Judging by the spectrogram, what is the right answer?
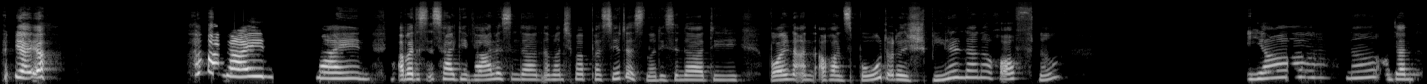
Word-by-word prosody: Ja, 300 Hz, -3 st, +8 dB
ja. 350 Hz, +3 st, +5 dB, 1.4 s
Oh, -, -, +1 dB, 0.3 s
nein, 370 Hz, +1 st, +9 dB, 0.5 s
nein. 275 Hz, -3 st, +2 dB, 0.2 s
Aber 235 Hz, +4 st, +3 dB
das 235 Hz, 0 st, -4 dB
ist 250 Hz, -, -2 dB
halt 240 Hz, -1 st, +1 dB
die 230 Hz, -3 st, -7 dB
Wale 225 Hz, +4 st, -1 dB
sind 240 Hz, -2 st, -5 dB
da 225 Hz, -1 st, -3 dB
ne, 220 Hz, -, -10 dB
manchmal 225 Hz, +2 st, -7 dB
passiert 235 Hz, +3 st, -7 dB
das, 245 Hz, -7 st, -5 dB
ne? 185 Hz, 0 st, -8 dB
Die 200 Hz, -, -10 dB
sind 210 Hz, +2 st, -9 dB
da 205 Hz, -1 st, -1 dB
die 205 Hz, 0 st, -12 dB, 0.3 s
wollen 215 Hz, +4 st, +1 dB
an 215 Hz, -2 st, -6 dB
auch 200 Hz, +2 st, -6 dB
ans 195 Hz, -4 st, -1 dB
Boot, 210 Hz, +10 st, -4 dB
oder 220 Hz, -1 st, -2 dB
die 200 Hz, -, -4 dB
spielen 215 Hz, +12 st, -5 dB
dann 320 Hz, -1 st, -5 dB
auch 290 Hz, -2 st, -10 dB
oft, 260 Hz, -2 st, -5 dB
ne? 250 Hz, +12 st, -9 dB, 1.9 s
Ja, 285 Hz, +6 st, -1 dB, 0.6 s
ne? 310 Hz, +4 st, -7 dB
Und 230 Hz, +1 st, -11 dB
dann 240 Hz, 0 st, -1 dB
240 Hz, 160 wpm, -18 LUFS, 215-285 Hz, 1.9 s, nein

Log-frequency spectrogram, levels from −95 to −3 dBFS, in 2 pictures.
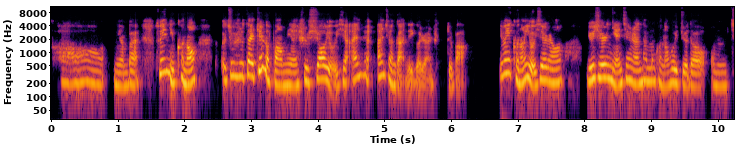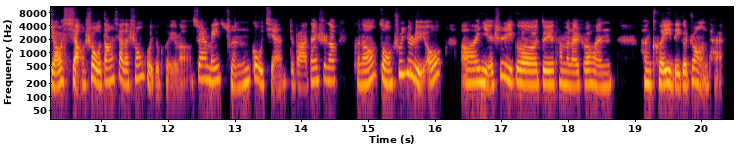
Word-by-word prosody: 哦， 200 Hz, -1 st, -5 dB
明 175 Hz, -2 st, -4 dB
白。 195 Hz, +1 st, -1 dB, 0.2 s
所 340 Hz, -, +2 dB
以 370 Hz, -, +2 dB
你 280 Hz, -, +4 dB
可 230 Hz, +4 st, 0 dB
能， 190 Hz, +4 st, +5 dB, 0.4 s
呃， 235 Hz, -, -2 dB
就 295 Hz, +5 st, -1 dB
是 285 Hz, 0 st, 0 dB
在 295 Hz, 0 st, +6 dB
这 390 Hz, +7 st, +5 dB
个 425 Hz, -, +6 dB
方 185 Hz, -3 st, +1 dB
面 180 Hz, -1 st, -1 dB
是 225 Hz, +2 st, +1 dB
需 215 Hz, +5 st, -1 dB
要 255 Hz, 0 st, +7 dB
有 225 Hz, -, +1 dB
一 -, -, -3 dB
些 205 Hz, -, -3 dB
安 260 Hz, +8 st, 0 dB
全 -, -, -4 dB
安 285 Hz, +3 st, +1 dB
全 225 Hz, -10 st, -1 dB
感 -, -, 0 dB
的 -, -, -6 dB
一 -, -, -4 dB
个 -, -, -4 dB
人， -, -, -6 dB
是 -, -, -13 dB
对 -, -, -6 dB
吧？ -, -, -5 dB, 0.5 s
因 300 Hz, -, -4 dB
为 345 Hz, +1 st, +4 dB
可 230 Hz, -, 0 dB
能 220 Hz, +5 st, +3 dB
有 250 Hz, -, +5 dB
一 175 Hz, -, +1 dB
些 245 Hz, +2 st, +3 dB
人， 215 Hz, -2 st, +1 dB, 0.5 s
尤 235 Hz, +2 st, +4 dB
其 270 Hz, -, +2 dB
是 270 Hz, 0 st, +6 dB
年 205 Hz, -7 st, +2 dB
轻 245 Hz, +1 st, -1 dB
人， 200 Hz, 0 st, +1 dB
他 230 Hz, -, -1 dB
们 225 Hz, 0 st, -1 dB
可 205 Hz, -4 st, -5 dB
能 170 Hz, 0 st, -5 dB
会 205 Hz, 0 st, +2 dB
觉 185 Hz, -3 st, -1 dB
得： 175 Hz, -1 st, 0 dB, 0.3 s
嗯， 175 Hz, -1 st, -7 dB
只 185 Hz, -, +1 dB
要 190 Hz, -, +5 dB
享 205 Hz, -3 st, +1 dB
受 230 Hz, -4 st, +3 dB
当 220 Hz, +3 st, 0 dB
下 250 Hz, -, -1 dB
的 190 Hz, -, 0 dB
生 255 Hz, +6 st, -3 dB
活 -, -, -3 dB
就 -, -, -8 dB
可 -, -, -12 dB
以 -, -, -10 dB
了， -, -, -11 dB
虽 260 Hz, -, -1 dB
然 250 Hz, -, 0 dB
没 225 Hz, +2 st, 0 dB
存 190 Hz, 0 st, -5 dB
够 260 Hz, -3 st, +3 dB
钱 210 Hz, +1 st, -7 dB
对 195 Hz, -, -7 dB
吧？ 165 Hz, -3 st, -2 dB
但 220 Hz, +1 st, -1 dB
是 245 Hz, +1 st, -5 dB
呢， 225 Hz, -1 st, -1 dB, 0.3 s
可 190 Hz, -, -7 dB
能 205 Hz, +10 st, 0 dB
总 200 Hz, -6 st, +1 dB
出 325 Hz, -, -2 dB
去 335 Hz, 0 st, +2 dB
旅 210 Hz, -, +4 dB
游， 265 Hz, +10 st, 0 dB, 0.3 s
啊， 205 Hz, 0 st, 0 dB
也 205 Hz, -4 st, +3 dB
是 270 Hz, +6 st, -2 dB
一 215 Hz, -, +3 dB
个 195 Hz, -3 st, +3 dB
对 195 Hz, 0 st, +1 dB
于 195 Hz, -, +2 dB
他 200 Hz, +1 st, -7 dB
们 190 Hz, -1 st, -3 dB
来 175 Hz, 0 st, +1 dB
说 195 Hz, +1 st, -1 dB
很 170 Hz, 0 st, -4 dB, 0.4 s
很 200 Hz, -2 st, 0 dB
可 195 Hz, -1 st, +2 dB
以 200 Hz, +1 st, +7 dB
的 -, -, 0 dB
一 -, -, 0 dB
个 180 Hz, +1 st, +2 dB
状 205 Hz, +1 st, -2 dB
态。 -, -, -11 dB
210 Hz, 315 characters per minute, -22 LUFS, 190-245 Hz, 0.5 s, 要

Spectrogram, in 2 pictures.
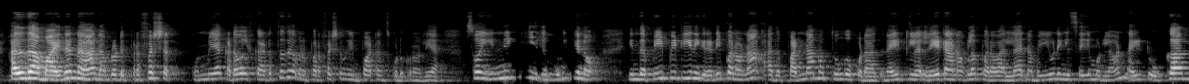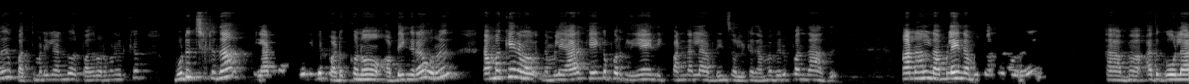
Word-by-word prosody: அதுதாமா. 270 Hz, -4 st, +12 dB
என்னன்னா, 290 Hz, 0 st, +5 dB
நம்மளுடைய 225 Hz, 0 st, -2 dB
ப்ரொஃபஷன் 260 Hz, +3 st, -1 dB, 0.2 s
உண்மையா 245 Hz, +5 st, -2 dB
கடவுளுக்கு 245 Hz, +1 st, -1 dB
அடுத்தது 310 Hz, +8 st, -7 dB
நமது 225 Hz, -8 st, -7 dB
ப்ரொஃபஷனுக்கு 240 Hz, +2 st, -8 dB
இம்பார்ட்டன்ஸ் 215 Hz, 0 st, -8 dB
குடுக்குறோம் 185 Hz, 0 st, -10 dB
இல்லையா? 190 Hz, -1 st, -8 dB, 0.3 s
சோ 295 Hz, -, -1 dB, 0.2 s
இன்னிக்கு 310 Hz, +5 st, -4 dB
இத 230 Hz, -, -7 dB
முடிக்கணும். 260 Hz, -2 st, -3 dB, 0.4 s
இந்த 235 Hz, 0 st, 0 dB
பிபிடி 290 Hz, +2 st, -2 dB
இன்னைக்கு 275 Hz, -7 st, 0 dB
ரெடி 255 Hz, +5 st, -6 dB
பண்ணோனா, 255 Hz, +3 st, -1 dB, 0.2 s
அதப் 205 Hz, -1 st, -9 dB
பண்ணாம 265 Hz, +7 st, -3 dB
தூங்கக்கூடாது. 230 Hz, -6 st, -4 dB
நைட்ல 230 Hz, +1 st, -2 dB
லேட் 235 Hz, +2 st, +3 dB
ஆனாக்கூட 225 Hz, +2 st, -4 dB
பரவால்ல. 200 Hz, +1 st, -3 dB
நம்ம 205 Hz, -1 st, -8 dB
ஈவ்னிங்ல 235 Hz, -1 st, -4 dB
செய்ய 220 Hz, +2 st, -6 dB
முடியலனா 200 Hz, -1 st, -7 dB
நைட் 215 Hz, +2 st, -5 dB
உக்காந்து, 260 Hz, +3 st, +3 dB
10 -, -, -7 dB
மணில 220 Hz, +2 st, -7 dB
இருந்து 240 Hz, +4 st, -3 dB
ஒரு 235 Hz, -, -15 dB
11 200 Hz, +1 st, -6 dB
மணி 225 Hz, -, -10 dB
வரைக்கும் 315 Hz, +7 st, -12 dB, 0.3 s
முடிச்சுட்டு 330 Hz, 0 st, 0 dB
தான் 360 Hz, -, +6 dB, 0.3 s
லேப்டாப் 210 Hz, +1 st, -3 dB
பூட்டிட்டு -, -, 0 dB
படுக்கணும், 225 Hz, +3 st, +2 dB
அப்படிங்கிற 230 Hz, +7 st, +1 dB
ஒரு 310 Hz, -, +1 dB, 0.4 s
நமக்கே 325 Hz, +5 st, +3 dB
நம்ம 260 Hz, -3 st, +5 dB
நம்மள 210 Hz, +4 st, -3 dB
யாரும் 260 Hz, +2 st, +1 dB
கேட்க 280 Hz, +2 st, +1 dB
போறததுல்ல, 240 Hz, -7 st, -4 dB
"ஏன் 235 Hz, -, +1 dB
இன்னைக்கு 210 Hz, -2 st, -13 dB
பண்ணல?" 215 Hz, +1 st, -5 dB
அப்படின்னு 200 Hz, +2 st, -8 dB
சொல்லிட்டு, 180 Hz, 0 st, -6 dB
நம்ம 205 Hz, +3 st, -8 dB
விருப்பம் 230 Hz, +1 st, -6 dB
தான் 215 Hz, -, -2 dB
அது. 180 Hz, -, -12 dB, 0.7 s
ஆனாலும் 280 Hz, +1 st, +4 dB
நம்மளே 275 Hz, +4 st, +8 dB
நம்மளுக்கு 470 Hz, -, -4 dB
வந்து -, -, -8 dB, 0.8 s
ஒரு -, -, -55 dB, 0.3 s
ஆமா 200 Hz, +1 st, -4 dB
அது 235 Hz, +1 st, 0 dB
கோலா 230 Hz, 0 st, +6 dB
230 Hz, 180 wpm, -22 LUFS, 210-270 Hz, 0.8 s, அதுதாமா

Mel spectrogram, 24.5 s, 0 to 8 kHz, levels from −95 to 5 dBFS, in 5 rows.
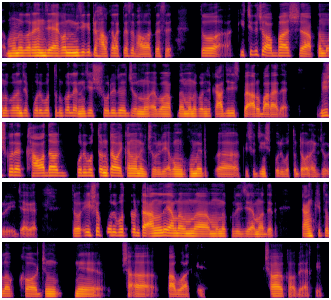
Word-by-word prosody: মনে 135 Hz, +1 st, +6 dB
করেন 145 Hz, +1 st, +5 dB
যে, 145 Hz, -, +5 dB
এখন 145 Hz, +2 st, +2 dB
নিজেকে 155 Hz, +1 st, +3 dB
একটু 155 Hz, -, -3 dB
হালকা 125 Hz, +3 st, -1 dB
লাগতেছে, 130 Hz, +2 st, -5 dB
ভালো 110 Hz, +1 st, -1 dB
লাগতেছে। 115 Hz, +1 st, -6 dB, 0.5 s
তো 140 Hz, -, -1 dB, 0.2 s
আ -, -, -19 dB, 0.3 s
কিছু, 165 Hz, 0 st, -10 dB
কিছু 195 Hz, -, -3 dB
অভ্যাস 145 Hz, 0 st, +1 dB, 0.2 s
আ -, -, +3 dB
আপনার 130 Hz, -, -3 dB
মনে 135 Hz, 0 st, -3 dB
করেন 135 Hz, 0 st, +1 dB
যে, -, -, -3 dB
পরিবর্তন 140 Hz, +1 st, -5 dB
করলে 145 Hz, -1 st, -2 dB
নিজের 135 Hz, +2 st, -2 dB
শরীরের 140 Hz, 0 st, -2 dB
জন্য 120 Hz, -2 st, +1 dB, 0.2 s
এবং 120 Hz, 0 st, -2 dB
আপনার 120 Hz, +1 st, -4 dB
মনে 120 Hz, 0 st, +2 dB
করেন 120 Hz, 0 st, -2 dB
যে, -, -, -9 dB
কাজের 120 Hz, +3 st, 0 dB
স্পৃহা -, -, -1 dB
আরও 120 Hz, -, -1 dB
বাড়ায় 105 Hz, -1 st, -1 dB
দেয়। -, -, -12 dB, 0.5 s
বিশেষ 150 Hz, +2 st, -2 dB
করে 170 Hz, -1 st, +4 dB, 0.2 s
খাওয়া-দাওয়ার 145 Hz, +3 st, +4 dB, 0.3 s
পরিবর্তনটাও 155 Hz, -1 st, +3 dB
এখানে 130 Hz, 0 st, +1 dB
অনেক 130 Hz, -1 st, +4 dB
জরুরি 115 Hz, 0 st, -5 dB
এবং 120 Hz, +1 st, 0 dB, 0.2 s
ঘুমের 125 Hz, +1 st, +4 dB, 0.3 s
আ -, -, -1 dB, 0.3 s
কিছু 120 Hz, -1 st, -17 dB
জিনিস 120 Hz, -1 st, -2 dB
পরিবর্তনটা 115 Hz, -2 st, -7 dB
অনেক 110 Hz, -, -8 dB
জরুরি -, -, -12 dB
এই -, -, -18 dB
জায়গায়। -, -, -7 dB, 0.5 s
তো -, -, -3 dB, 0.2 s
এইসব 160 Hz, +3 st, -1 dB
পরিবর্তনটা 160 Hz, -1 st, 0 dB
আনলেই 145 Hz, +2 st, +5 dB
আমরা 135 Hz, 0 st, +4 dB
মনা 125 Hz, -1 st, +4 dB, 0.2 s
মনে 120 Hz, 0 st, +2 dB
করি 120 Hz, 0 st, -6 dB
যে, 120 Hz, -, -1 dB
আমাদের 110 Hz, -1 st, -3 dB, 0.4 s
কাঙ্ক্ষিত 130 Hz, +3 st, +1 dB
লক্ষ্য 120 Hz, +1 st, -7 dB
অর্জন 120 Hz, +2 st, -1 dB, 0.4 s
ন্যায়ে 115 Hz, -2 st, +3 dB, 0.5 s
সা -, -, -4 dB, 0.6 s
পাবো 110 Hz, 0 st, 0 dB
আরকি। -, -, -15 dB, 1.0 s
সহায়ক 120 Hz, 0 st, +2 dB
হবে -, -, -9 dB
আরকি। -, -, -18 dB
135 Hz, 175 wpm, -23 LUFS, 120-145 Hz, 1.0 s, মনে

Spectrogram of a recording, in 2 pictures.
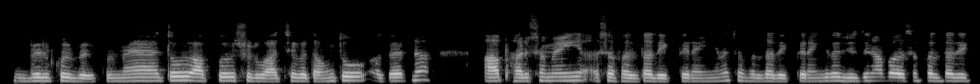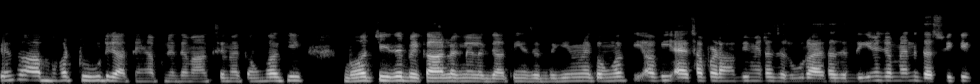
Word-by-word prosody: बिल्कुल, 160 Hz, +2 st, +1 dB
बिल्कुल। 145 Hz, +1 st, -1 dB
मैं 165 Hz, +1 st, 0 dB
तो 185 Hz, -, +6 dB, 0.2 s
आपको 175 Hz, +3 st, +1 dB
शुरुआत 150 Hz, -4 st, 0 dB
से 165 Hz, -, 0 dB
बताऊँ, 150 Hz, 0 st, 0 dB
तो 180 Hz, -1 st, +4 dB, 0.2 s
अगर 160 Hz, +2 st, +2 dB
ना 205 Hz, +1 st, -1 dB, 0.6 s
आप 165 Hz, +1 st, +5 dB
हर 160 Hz, 0 st, +3 dB
समय 175 Hz, +1 st, -3 dB
ही 185 Hz, +1 st, 0 dB
असफलता 160 Hz, -4 st, 0 dB
देखते 145 Hz, +1 st, 0 dB
रहेंगे 150 Hz, +1 st, -8 dB
ना 180 Hz, -, -5 dB
सफलता 155 Hz, -3 st, -2 dB
देखते 145 Hz, +2 st, 0 dB
रहेंगे, 155 Hz, +1 st, -4 dB
तो 175 Hz, +1 st, +2 dB
जिस 155 Hz, 0 st, 0 dB
दिन 170 Hz, 0 st, -3 dB
आप 175 Hz, 0 st, -4 dB
असफलता 170 Hz, -1 st, +1 dB
देखते 160 Hz, +4 st, -3 dB
हैं 195 Hz, -, -5 dB
तो 220 Hz, 0 st, -4 dB
आप 195 Hz, -, +4 dB
बहुत 180 Hz, +1 st, -2 dB
टूट 185 Hz, 0 st, 0 dB
जाते 170 Hz, -4 st, +1 dB
हैं 140 Hz, -, -16 dB
अपने 140 Hz, +1 st, -12 dB
दिमाग 140 Hz, 0 st, -8 dB
से, 155 Hz, -, -3 dB
मैं 150 Hz, -1 st, -7 dB
कहूँगा 155 Hz, +4 st, -1 dB
कि 180 Hz, +2 st, -1 dB, 0.5 s
बहुत 160 Hz, +3 st, +5 dB
चीजें 185 Hz, -1 st, +5 dB
बेकार 155 Hz, -2 st, +6 dB
लगने 155 Hz, -1 st, 0 dB
लग 145 Hz, -2 st, -3 dB
जाती 145 Hz, +1 st, -2 dB
हैं 145 Hz, -, -6 dB
जिंदगी 145 Hz, +2 st, -4 dB
में। 165 Hz, -, -5 dB
मैं 165 Hz, -1 st, -3 dB
कहूँगा 165 Hz, +2 st, 0 dB
कि 180 Hz, 0 st, -13 dB
अभी 190 Hz, +2 st, -4 dB
ऐसा 180 Hz, +3 st, +1 dB
पड़ाव 165 Hz, -2 st, +2 dB
भी 175 Hz, -, -4 dB
मेरा 175 Hz, 0 st, -4 dB
ज़रूर 155 Hz, +2 st, -4 dB
आया 145 Hz, -1 st, +5 dB
था 160 Hz, -, +1 dB
जिंदगी 155 Hz, +3 st, -6 dB
में 190 Hz, 0 st, -6 dB
जब 180 Hz, -1 st, -2 dB
मैंने 175 Hz, +1 st, -6 dB
10वीं 170 Hz, +3 st, -3 dB
की 180 Hz, -, 0 dB
160 Hz, 205 wpm, -23 LUFS, 150-175 Hz, 0.6 s, तो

